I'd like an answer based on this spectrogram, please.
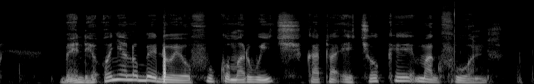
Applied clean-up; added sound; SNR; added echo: neural mask model Resemble Enhance denoiser.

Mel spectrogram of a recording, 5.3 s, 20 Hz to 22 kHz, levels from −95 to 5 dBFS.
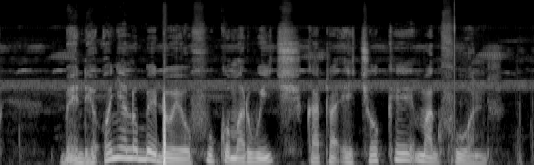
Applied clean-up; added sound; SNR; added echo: none; Tap; 2 dB; none.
